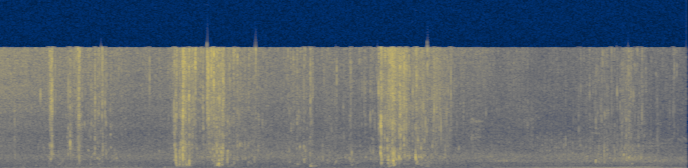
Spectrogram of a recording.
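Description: Hooked smallmouth bass splashing at the surface beside a kayak, in two short bursts about two seconds apart, over wind and water lapping at the hull. A low steady hum comes in near the end.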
